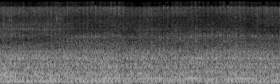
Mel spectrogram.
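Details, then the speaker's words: Old Briggs & Stratton Classic lawnmower engine from a neglected job lot, started after a little priming: small single-cylinder engine runs smooth and even at steady speed with no misfire, knock or hunting; normal running. "Give it a little prime. Oh, there we go. Fire straight up. Four out of four."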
